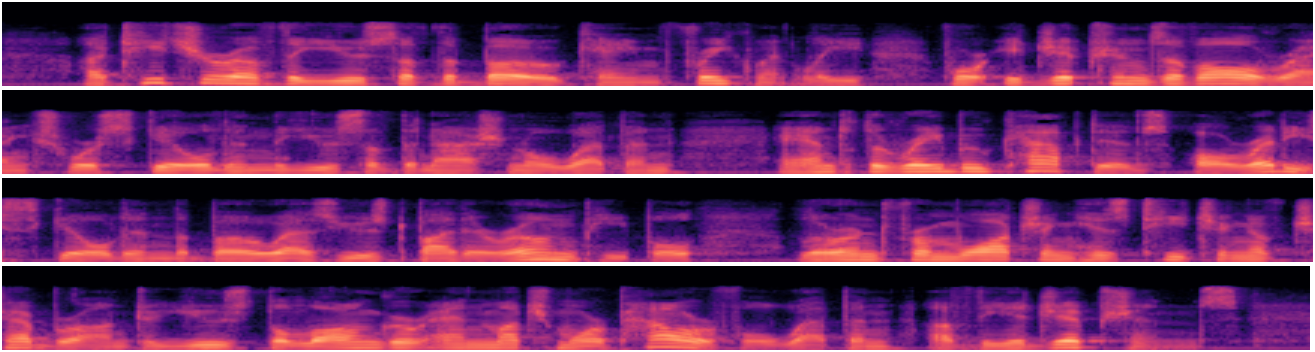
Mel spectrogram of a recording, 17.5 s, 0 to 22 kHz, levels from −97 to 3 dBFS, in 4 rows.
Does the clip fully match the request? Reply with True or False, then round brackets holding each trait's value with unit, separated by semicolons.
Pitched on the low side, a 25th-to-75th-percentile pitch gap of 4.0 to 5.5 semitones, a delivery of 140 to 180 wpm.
False (115 Hz; 4.3 semitones; 200 wpm)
